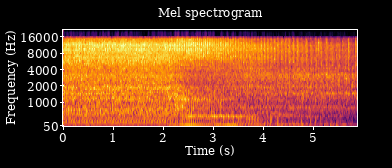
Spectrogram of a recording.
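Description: Steady, even engine drone holding constant speed with no misses, knocks or surging; the generator is running smoothly.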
